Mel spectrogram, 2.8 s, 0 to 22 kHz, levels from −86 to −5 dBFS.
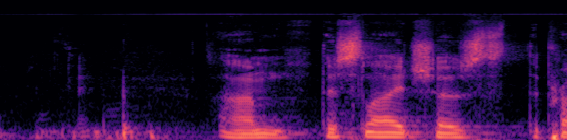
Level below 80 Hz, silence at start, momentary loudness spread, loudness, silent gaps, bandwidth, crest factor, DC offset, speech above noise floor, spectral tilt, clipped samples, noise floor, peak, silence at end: -48 dBFS; 0.2 s; 21 LU; -30 LUFS; none; 15 kHz; 18 dB; under 0.1%; 20 dB; -4.5 dB/octave; under 0.1%; -50 dBFS; -14 dBFS; 0 s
